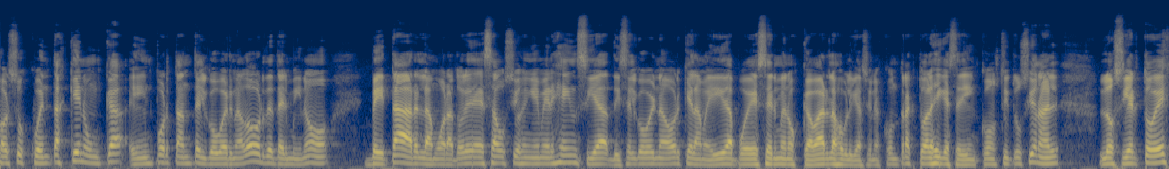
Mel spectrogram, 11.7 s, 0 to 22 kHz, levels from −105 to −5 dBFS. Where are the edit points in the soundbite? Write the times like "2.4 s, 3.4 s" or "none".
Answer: none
